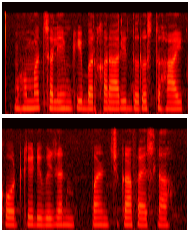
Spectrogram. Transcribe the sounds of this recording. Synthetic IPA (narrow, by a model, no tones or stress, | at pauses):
mʊɦəmːəd̪sɐliːmkibɐɾxəɾaːɾid̪ʊɾʊst̪ɦaːikoːɾʈkeɖɪʋɪʒən | pɐ̃ɲt͡ʃkafɛːsla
